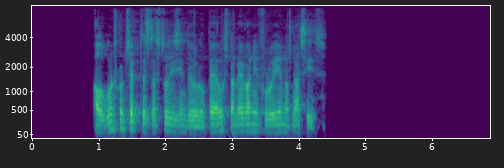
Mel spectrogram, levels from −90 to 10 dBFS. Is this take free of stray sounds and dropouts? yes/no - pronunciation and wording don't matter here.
yes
